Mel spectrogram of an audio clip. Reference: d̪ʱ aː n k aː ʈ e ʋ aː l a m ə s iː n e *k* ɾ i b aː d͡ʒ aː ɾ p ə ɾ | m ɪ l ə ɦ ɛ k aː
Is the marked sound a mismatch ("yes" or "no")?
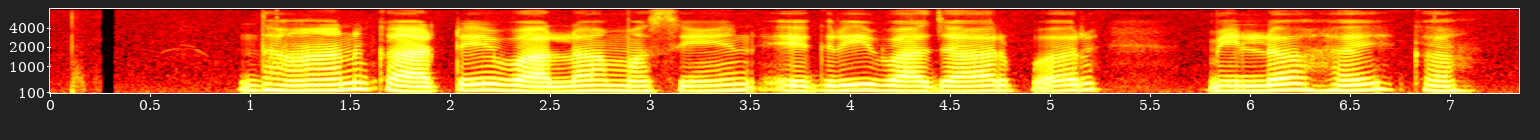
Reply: yes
